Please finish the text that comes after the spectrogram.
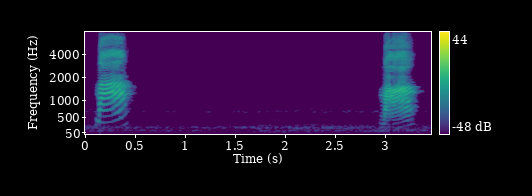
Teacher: in chinese the tone rises from mid level to high level we say it as a 3 5 contour because it starts at mid pitch level 3 and then rises to end at high pitch level five we can also describe the second tone as a mid rising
